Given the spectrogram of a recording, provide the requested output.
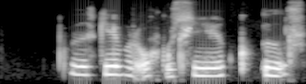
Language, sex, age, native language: Icelandic, female, 8, Icelandic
